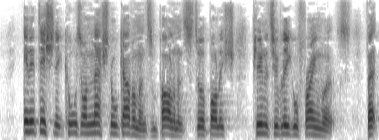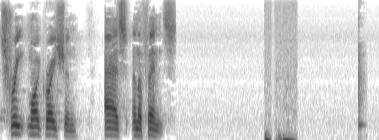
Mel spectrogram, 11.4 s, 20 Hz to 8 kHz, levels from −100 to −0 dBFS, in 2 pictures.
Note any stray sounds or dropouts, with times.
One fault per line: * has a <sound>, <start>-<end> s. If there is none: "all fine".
* has a laugh, 9.6-10.2 s
* has a thud, 11.1-11.2 s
